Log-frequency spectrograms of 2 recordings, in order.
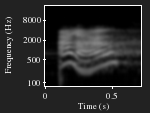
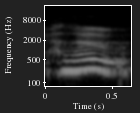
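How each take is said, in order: First: It is said in a squawky, parrot-like voice. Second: It is said in a plain, human-like voice. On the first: "the way a parrot would be like hello" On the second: "it sounds like a human"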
